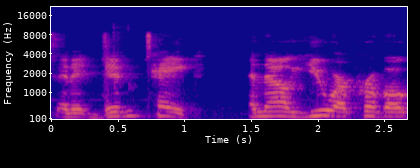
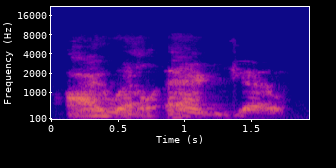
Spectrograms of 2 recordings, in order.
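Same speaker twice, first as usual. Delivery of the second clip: furious, raging voice. Voicing a character's rage through telepathy: raging telepathic voice. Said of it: "your rage sounds like in your tel- telepathy voice".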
